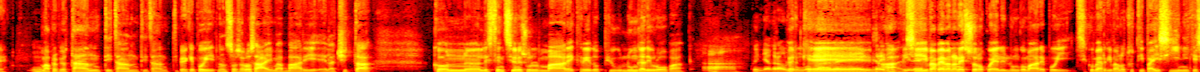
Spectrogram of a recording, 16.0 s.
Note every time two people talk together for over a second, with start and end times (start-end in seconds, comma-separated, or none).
10.5-12.4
